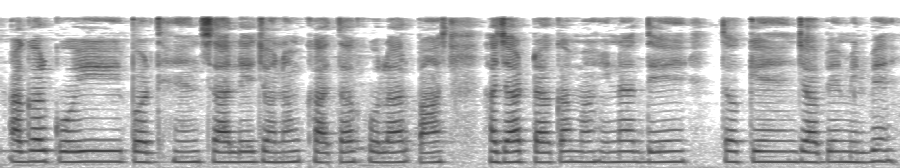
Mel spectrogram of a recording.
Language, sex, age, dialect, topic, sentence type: Magahi, female, 41-45, Northeastern/Surjapuri, banking, question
